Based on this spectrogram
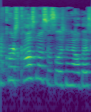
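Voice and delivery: ordinary talk

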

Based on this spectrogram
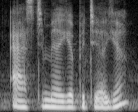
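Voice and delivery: usual speaking voice

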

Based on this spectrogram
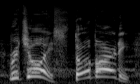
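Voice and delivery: high, loud cry of joy; joyful call. Acted. Woman calling her neighbors to celebrate, high joyful cry. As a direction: call out like throwing a party. Woman calls friends to rejoice.

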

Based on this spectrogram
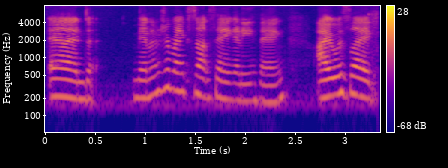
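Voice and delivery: ordinary talk

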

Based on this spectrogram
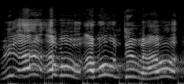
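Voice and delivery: high, loud mock blubbering; caving-in dad. Father giving in to a pleading daughter, hammed-up blubbering. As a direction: give in with a hammed-up high wobble. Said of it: "I was like".

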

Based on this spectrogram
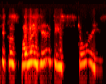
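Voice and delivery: real emotion breaking through a nervous laugh; moved to tears, talking fast to hold it together; emotional. Real, not acted. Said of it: "I'm getting a bit emotional here".

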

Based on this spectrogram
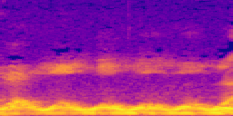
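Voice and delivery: low, soft mumbling wah wahs; muffled wah wah talk. Retold or imitated. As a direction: mimic muffled game chatter. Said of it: "and then they go like".

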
